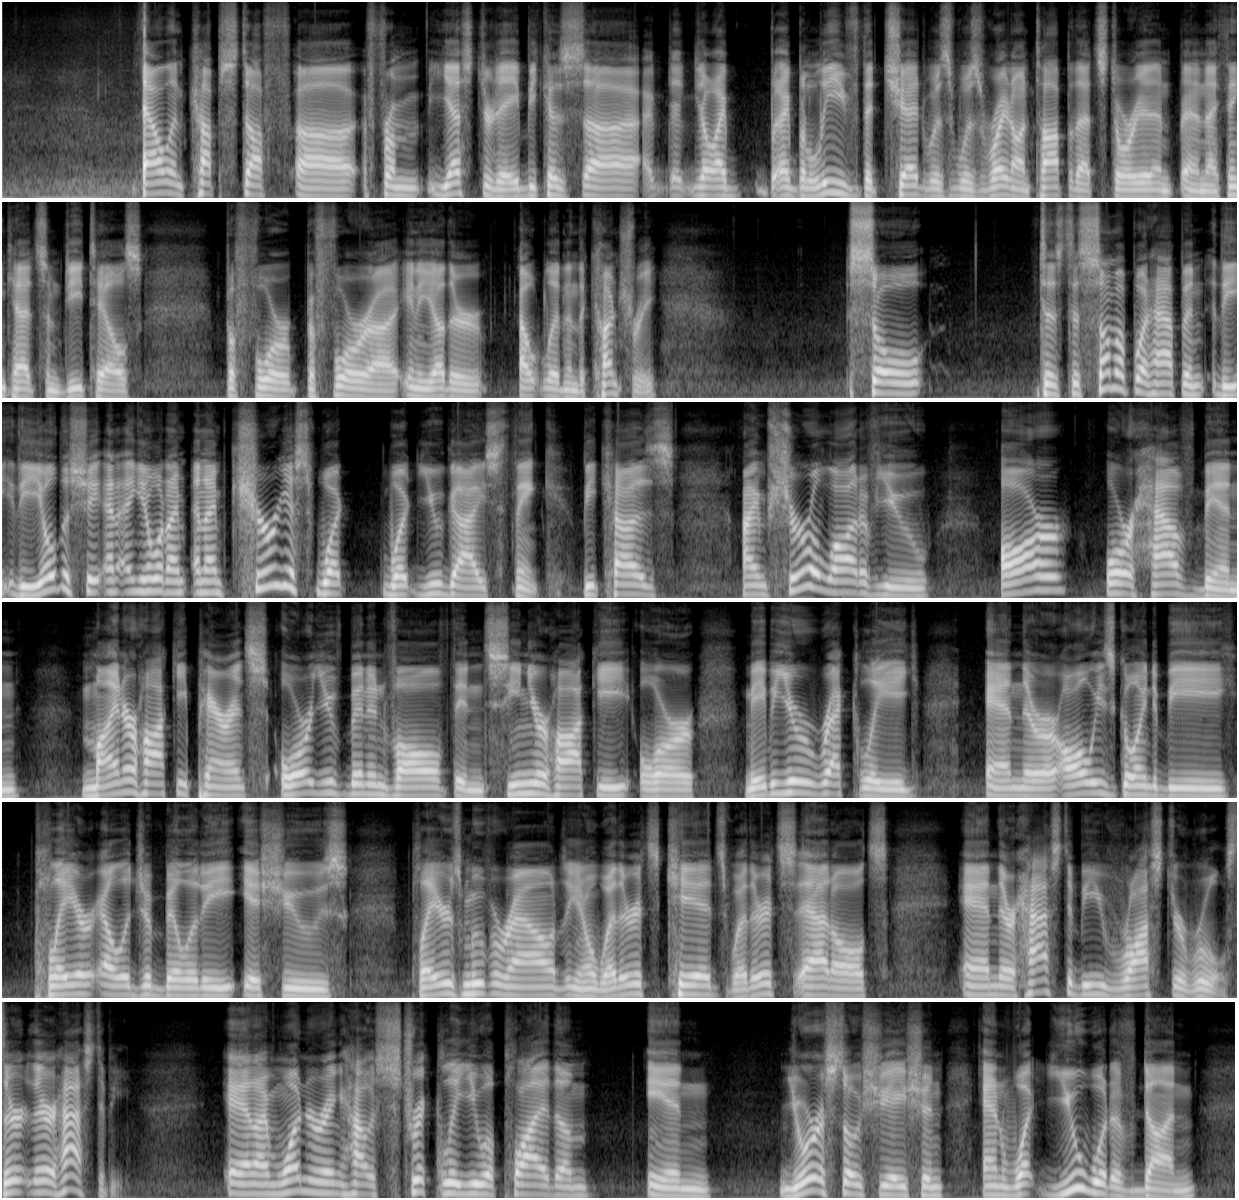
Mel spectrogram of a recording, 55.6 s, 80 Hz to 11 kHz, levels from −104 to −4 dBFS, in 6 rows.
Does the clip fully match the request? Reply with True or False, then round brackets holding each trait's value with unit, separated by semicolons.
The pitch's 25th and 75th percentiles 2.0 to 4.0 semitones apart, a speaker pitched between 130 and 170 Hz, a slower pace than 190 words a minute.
False (4.8 semitones; 140 Hz; 150 wpm)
